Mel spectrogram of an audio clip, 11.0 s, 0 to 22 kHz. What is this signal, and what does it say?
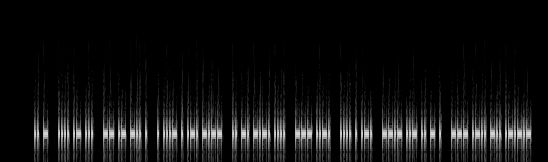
Morse code, heard as a keyed tone, about 40 wpm, 700 Hz. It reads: IT HAS MADE EVERY INCH OF HER QUITE OLD.
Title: Sentences from Top 1000 Words - Review Part 3 - 40wpm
